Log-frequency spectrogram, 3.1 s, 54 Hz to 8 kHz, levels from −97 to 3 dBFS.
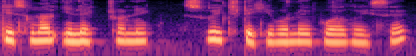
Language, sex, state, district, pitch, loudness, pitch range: Assamese, female, Assam, Kamrup Metropolitan, 210 Hz, -17 LUFS, 195-220 Hz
